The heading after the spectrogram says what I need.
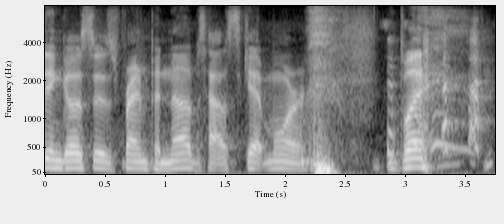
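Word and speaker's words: Pnub: No, it's literally Penub. That's how they pronounce it.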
